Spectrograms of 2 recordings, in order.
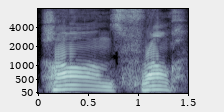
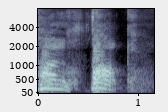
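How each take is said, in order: First: It is said plainly in an English accent. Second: It is said harshly in a German accent.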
